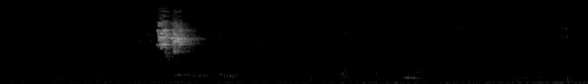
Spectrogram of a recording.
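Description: A bird chirps once, short and loud, about a second and a half in, with faint high chirps around it.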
